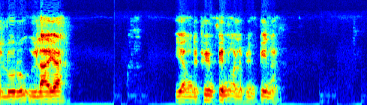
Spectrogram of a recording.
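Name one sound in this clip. A middle-aged man speaks calmly and close to the microphone.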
